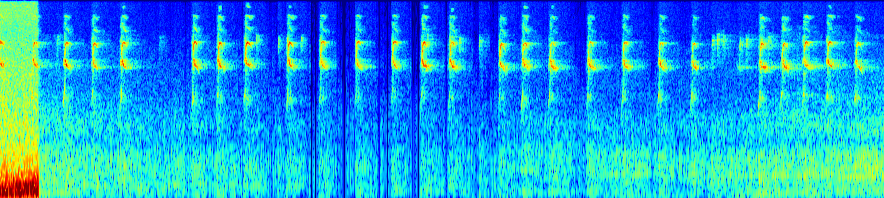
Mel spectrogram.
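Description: A small bird chirping faintly over and over, short high chirps about three a second, running a little quicker near the end.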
